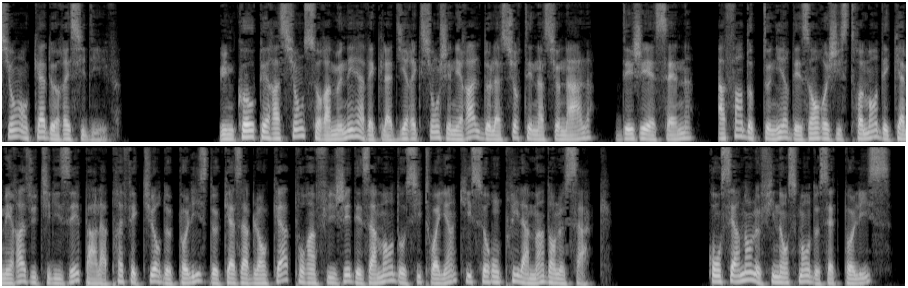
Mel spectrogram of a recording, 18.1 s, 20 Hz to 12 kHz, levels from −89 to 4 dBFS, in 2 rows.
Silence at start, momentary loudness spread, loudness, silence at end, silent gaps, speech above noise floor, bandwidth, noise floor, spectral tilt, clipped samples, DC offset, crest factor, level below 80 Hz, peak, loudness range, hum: 0 s; 5 LU; -22 LUFS; 0.15 s; 1.36-2.06 s, 15.28-15.99 s; over 69 dB; 12 kHz; under -90 dBFS; -6 dB/octave; under 0.1%; under 0.1%; 18 dB; -48 dBFS; -4 dBFS; 2 LU; none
